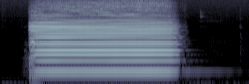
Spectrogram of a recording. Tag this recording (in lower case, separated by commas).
bowed string instrument, music, musical instrument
